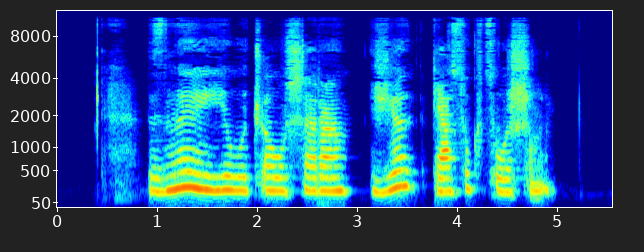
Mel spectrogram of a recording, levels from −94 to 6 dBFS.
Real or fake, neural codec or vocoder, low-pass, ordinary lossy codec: fake; codec, 44.1 kHz, 2.6 kbps, SNAC; 10.8 kHz; AAC, 32 kbps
